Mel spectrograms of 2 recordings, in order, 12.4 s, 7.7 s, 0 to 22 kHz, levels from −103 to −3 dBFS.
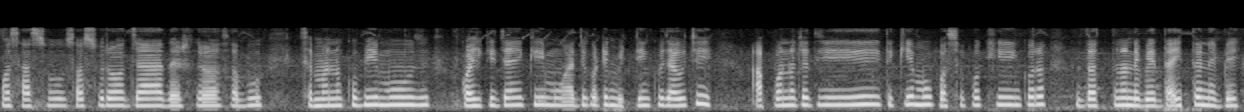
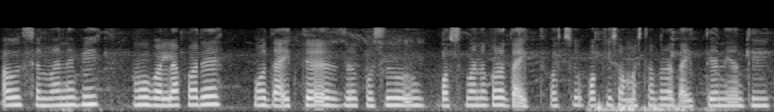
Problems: background sounds at intervals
